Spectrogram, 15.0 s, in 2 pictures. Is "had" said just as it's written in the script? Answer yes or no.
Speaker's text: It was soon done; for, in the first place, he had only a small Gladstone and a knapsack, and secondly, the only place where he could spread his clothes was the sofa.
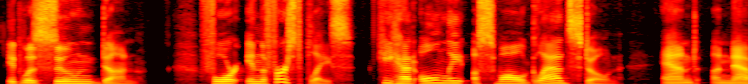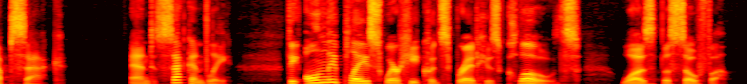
yes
